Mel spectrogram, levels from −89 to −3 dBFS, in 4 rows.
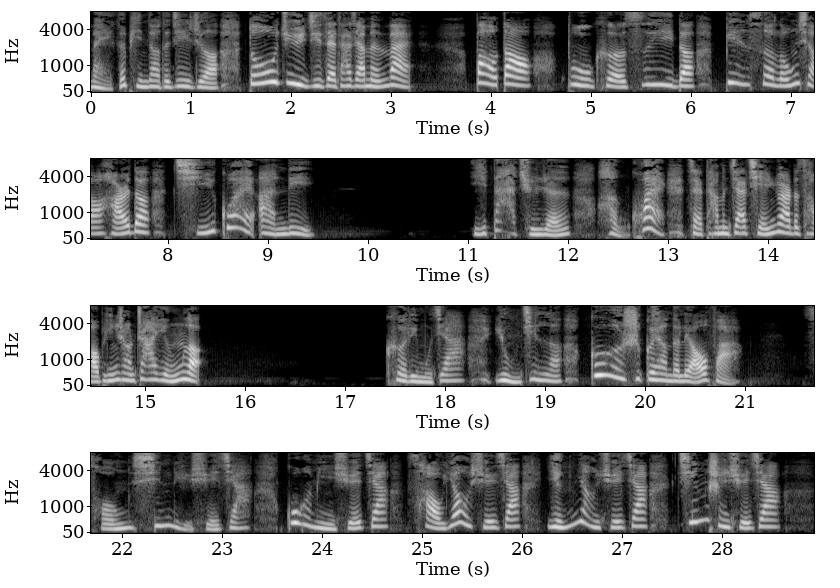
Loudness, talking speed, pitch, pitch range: -23 LUFS, 180 characters per minute, 235 Hz, 205-275 Hz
